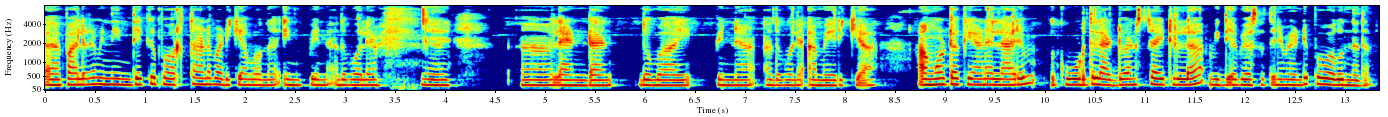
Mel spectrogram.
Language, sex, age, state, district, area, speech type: Malayalam, female, 30-45, Kerala, Wayanad, rural, spontaneous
